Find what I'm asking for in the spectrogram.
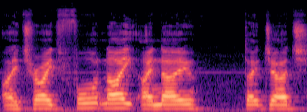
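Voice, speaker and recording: Speaking at a fairly slow pace, a man with an English accent has a fairly high pitch. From England. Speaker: streamer. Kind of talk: casual chat. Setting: live stream. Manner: halting.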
